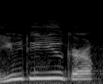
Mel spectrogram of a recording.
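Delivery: high-pitched mock sass; worldly attitude. Preacher imitating how the world talks, mock attitude. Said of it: "with that kind of attitude".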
